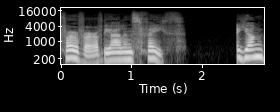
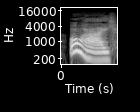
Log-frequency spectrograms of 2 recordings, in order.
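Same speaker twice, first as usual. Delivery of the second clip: put-on Highland accent; 5 dB louder than usual. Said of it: "the accent pure Highlands".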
